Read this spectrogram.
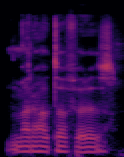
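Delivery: ordinary delivery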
